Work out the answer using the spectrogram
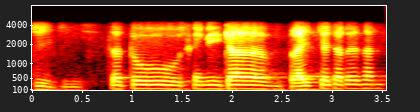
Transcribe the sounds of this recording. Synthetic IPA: d͡ʒiːd͡ʒiː | səɾt̪oʊskabʱikjapɾaːɪzkʲjat͡ʃɐlɾaɦɛsəɾ

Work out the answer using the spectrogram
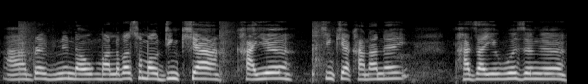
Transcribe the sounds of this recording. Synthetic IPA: abɾajbinɯnawmalabasɔmawdiŋkʰijakʰajɯ | t͡ʃiŋkʰijakʰananɯj | pʰazajɯwɯzɯŋɯ

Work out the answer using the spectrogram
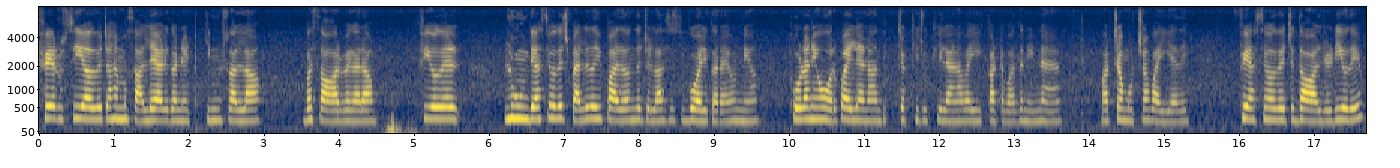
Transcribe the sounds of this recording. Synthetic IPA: pʰɪɾʊsĩːaːd̪eːʋɪt͡ʃaɦːməsaːlːeːɛːɽkəɾneːʈɪ̥kːiːməsaːlaː | bəsaːɾʋəɡɛːɾaːpʰiːoːd̪eː | luːnd̪eːəsĩːoːd̪eːɪt͡ʃpɛːlẽːd̪aːʋiːpaːjd̪aːʊ̃nd̪aːd͡ʒəlaːəsĩːʊsĩːbɔːɪlkəɾaːeʊnːeːãː | t̪ʰoːɽaːnẽːɔːɾpaːiːlɛːnaːd̪it͡ʃəkʰːiːt͡ʃʊkʰːiːlɛːɽ̃ãːbaːiːkəʈbaːd̪nĩːnaːɛː | məɾt͡ʃãːmʊɾt͡ʃãːpaːiːɛːd̪eː | pʰɪəsĩːoːd̪eːʋɪt͡ʃd̪aːld͡ʒeːɽiːoːd̪eː

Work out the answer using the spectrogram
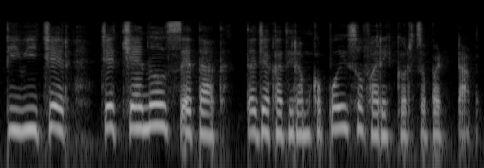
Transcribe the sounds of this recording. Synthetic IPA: ʈiʋit͡ɕeɾd͡ʑet͡ɕɛnəlsjɛt̪at̪ːad͡ʑakʰat̪iːɾamkɔpɔjsɔfaɾikːəɾt͡sɔpəɽʈa̰

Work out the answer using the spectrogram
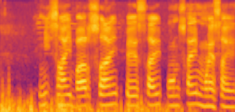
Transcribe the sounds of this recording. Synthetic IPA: misãːĩːbaːɾsãːĩːpeːsaːiːponsaːĩːmʊɳɛːsaːeː

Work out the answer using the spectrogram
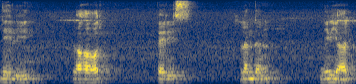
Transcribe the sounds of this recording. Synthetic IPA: d̪eɦli | lɔɦɔːɾ | pɛːɾis | lɐnd̪ən | niʋijaːl

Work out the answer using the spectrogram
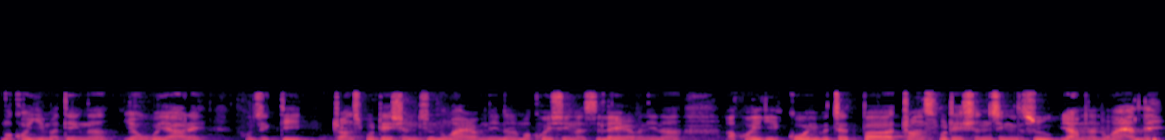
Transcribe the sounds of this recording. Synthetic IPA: mɐkʰojɡimɐteŋnɐjɐwbɐjaɾe | hɐwd͡ʒik̚titɾanspo̰ɾtesɐnsunuŋajɾɐbɐninɐmɐkʰojsiŋɐsilɐjɾɐbɐninɐ | ɐ̰kʰojɡikojbɐt͡ʃɐt̚pɐtɾanspoɾtesɐnsiŋdɐsujʔa̰mnɐ̰nṵŋa̰jhalːi

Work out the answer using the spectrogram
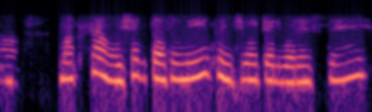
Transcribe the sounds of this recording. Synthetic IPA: ɦã | maksãŋɡuːɕəkt̪at̪umiːkʰuɲt͡ɕiɦoʈəlbəɾest̪ẽ

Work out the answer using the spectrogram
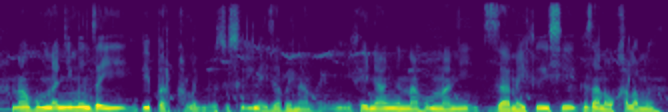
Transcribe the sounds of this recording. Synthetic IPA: naɦumnanimɯnzajibepaɾpʰalaŋibasusɯlinajzabajnala̰ḭnḭkʰajnaŋɯnaɦumnanizanajkʰɯjseɡɯzanawkʰalamɯ

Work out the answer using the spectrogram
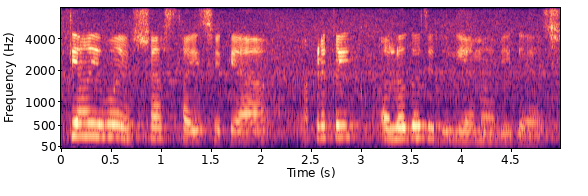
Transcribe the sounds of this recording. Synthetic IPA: t̪jãeʋoɛɦsast̪ʰajt͡ʃʰekea | a̰pɽ̃ekəik | ələɡəd͡ʒd̪unijamãːʋiɡəjat͡ʃʰe

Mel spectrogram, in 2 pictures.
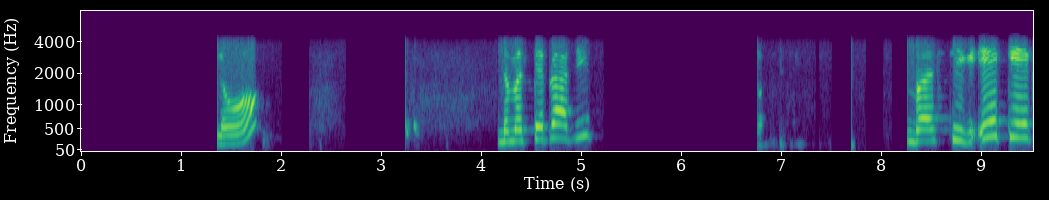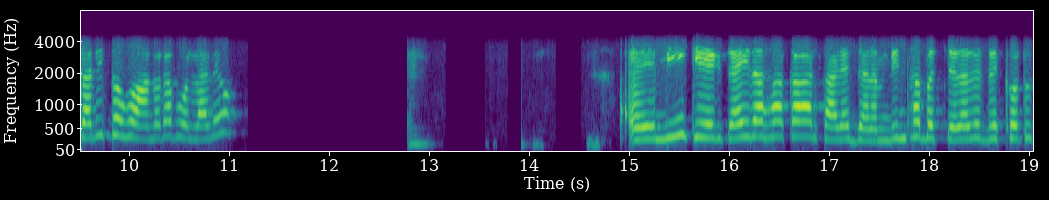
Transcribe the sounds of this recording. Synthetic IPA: ɦɦəloː | nəməst̪eːpɾaːɾd͡ʒiː | bəsʈʰiːkeːkːeːkaːliːd̪oɡaːnoːɾaːboːlːaːleoː | emĩːkeːkt͡ʃaːiːd̪aːt̪ʰaːkaːɾsaːɽeːd͡ʒənəmd̪ɪnt̪ʰaːbətːʃeːd̪aːt̪ed̪eːkʰːoːt̪ʊ

